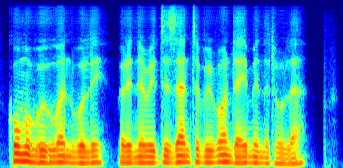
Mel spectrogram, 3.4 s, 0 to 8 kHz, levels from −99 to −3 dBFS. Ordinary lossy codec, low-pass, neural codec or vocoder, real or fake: none; 7.2 kHz; codec, 16 kHz, 0.2 kbps, FocalCodec; fake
